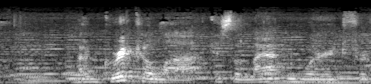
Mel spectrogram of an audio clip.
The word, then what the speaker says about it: agricola: Agricola is the Latin word for farmer. It has four syllables and is accented on the second syllable, much like curriculum.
